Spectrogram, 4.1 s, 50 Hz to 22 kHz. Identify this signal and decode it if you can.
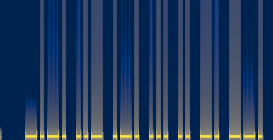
Morse code, heard as a keyed tone, about 22 wpm, 700 Hz. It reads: CURSING
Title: A Sound Of Thunder 22wpm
